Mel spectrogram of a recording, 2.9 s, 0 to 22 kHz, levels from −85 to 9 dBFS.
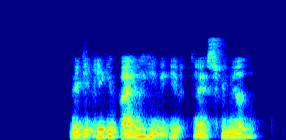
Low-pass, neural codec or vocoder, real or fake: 7.2 kHz; none; real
